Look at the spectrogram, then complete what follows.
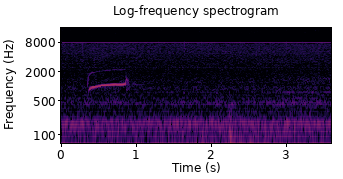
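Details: Little owl calling at a nest box on 28 January 2015 and getting an answer: one clear whistled note, about half a second long, sliding upward and then holding level, over a steady low rumbling hum.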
